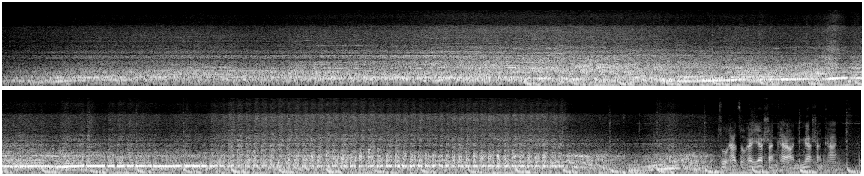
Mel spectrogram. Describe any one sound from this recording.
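An engine revs and strains as an off-road vehicle climbs.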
